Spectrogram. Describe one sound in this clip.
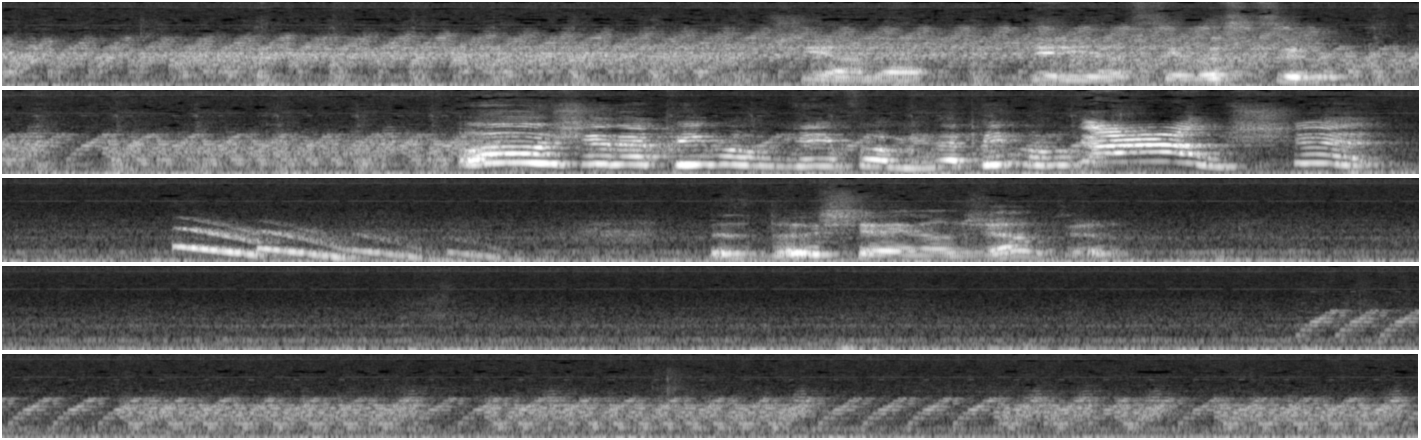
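Video game music and bleeps play.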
